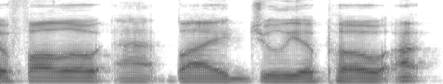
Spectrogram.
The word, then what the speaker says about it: Poe: to give Julia a follow at by Julia po it's it's pronounced po correct yes yeah just want to make sure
